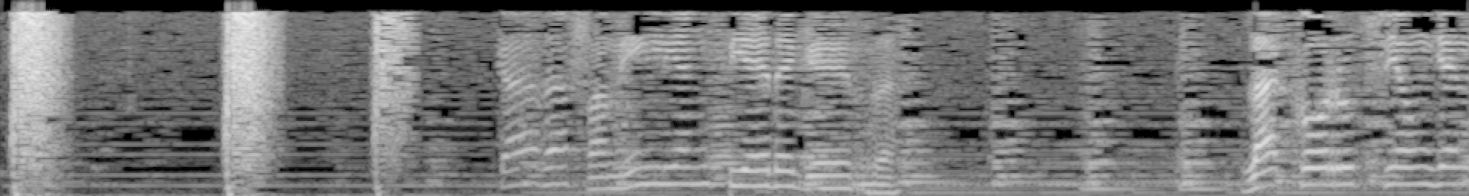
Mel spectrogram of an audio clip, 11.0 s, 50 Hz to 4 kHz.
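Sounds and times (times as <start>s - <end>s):
whip lashes cracking: 0.0s - 0.6s, 1.7s - 2.2s, 2.8s - 3.2s
speech: 3.8s - 7.1s, 9.4s - 11.0s.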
